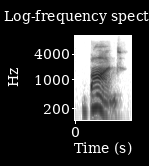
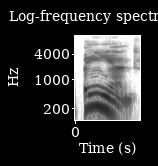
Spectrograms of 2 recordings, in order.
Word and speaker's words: band: way we always had, bond, with a long A sound, because as we all know, in Tagalog, there's no short A sound. The girls laughed and said, it's band, not bond.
